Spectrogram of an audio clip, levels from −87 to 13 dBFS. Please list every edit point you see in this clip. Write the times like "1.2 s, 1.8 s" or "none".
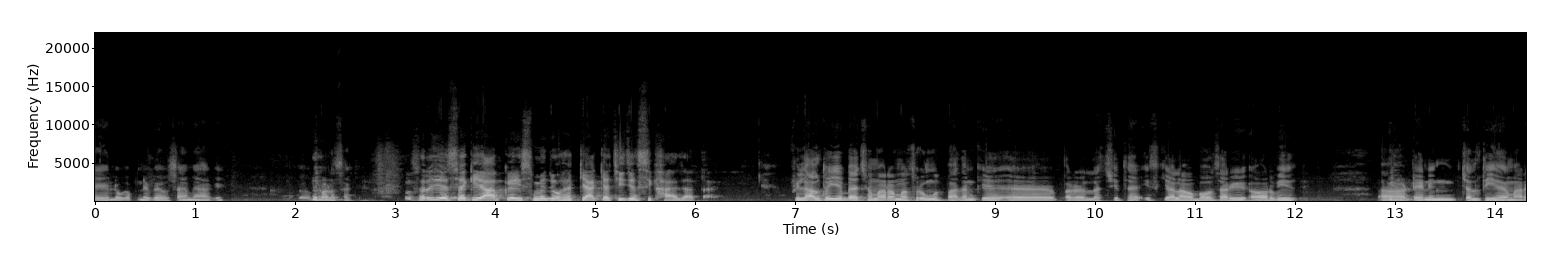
none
